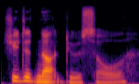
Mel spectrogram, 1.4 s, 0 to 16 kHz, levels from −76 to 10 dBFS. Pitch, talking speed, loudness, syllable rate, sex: 115 Hz, 215 wpm, -19 LUFS, 4.1 syllables/s, male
